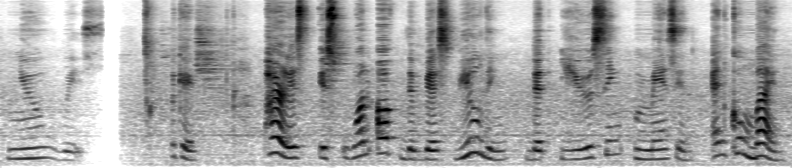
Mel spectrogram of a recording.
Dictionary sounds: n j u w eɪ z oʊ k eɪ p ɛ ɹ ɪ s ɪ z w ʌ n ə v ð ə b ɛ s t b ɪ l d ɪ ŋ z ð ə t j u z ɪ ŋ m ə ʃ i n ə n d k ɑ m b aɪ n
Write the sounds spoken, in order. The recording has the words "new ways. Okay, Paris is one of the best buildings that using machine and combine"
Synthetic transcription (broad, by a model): n j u w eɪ s oʊ k eɪ p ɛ ɹ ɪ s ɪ s w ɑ n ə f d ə b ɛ s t b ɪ l d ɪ ŋ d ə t j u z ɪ ŋ m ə s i n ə n k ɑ m b aɪ n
